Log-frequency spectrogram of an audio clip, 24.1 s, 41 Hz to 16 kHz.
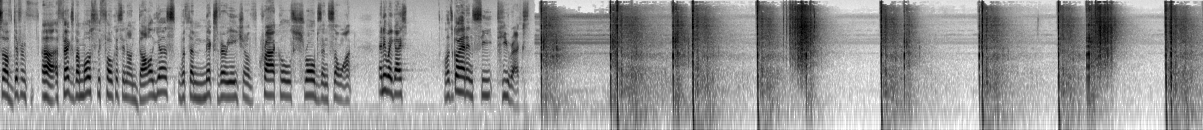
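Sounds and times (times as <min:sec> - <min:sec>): fireworks bangs: 0:10.7 - 0:16.7, 0:17.6 - 0:18.7, 0:19.5 - 0:22.5, 0:23.3 - 0:24.0
fireworks hiss and crackle: 0:10.7 - 0:16.9, 0:17.6 - 0:18.9, 0:19.5 - 0:24.0.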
